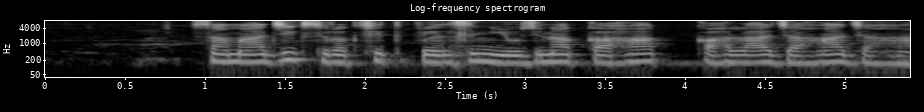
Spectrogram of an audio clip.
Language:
Magahi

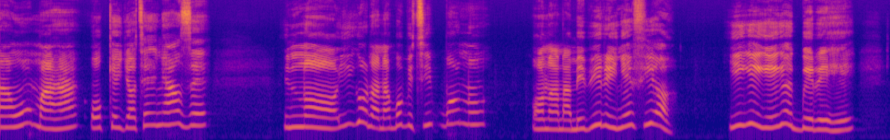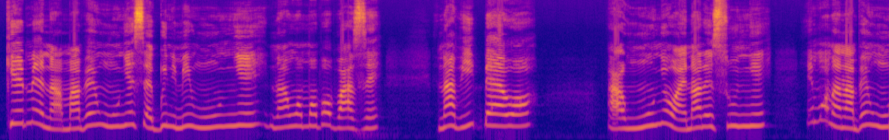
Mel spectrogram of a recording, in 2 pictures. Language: Isoko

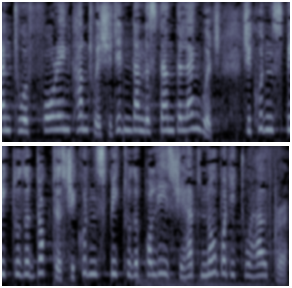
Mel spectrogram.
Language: English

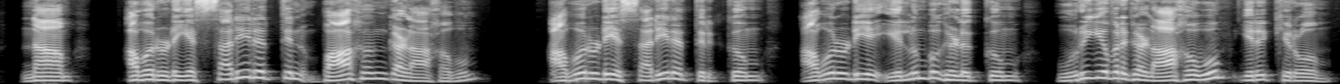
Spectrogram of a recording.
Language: Tamil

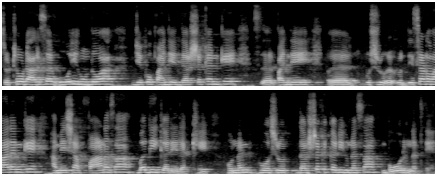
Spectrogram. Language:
Sindhi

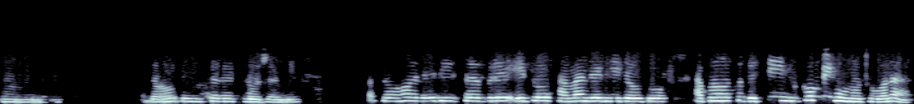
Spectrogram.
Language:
Odia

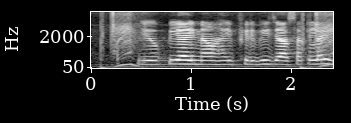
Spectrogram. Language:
Magahi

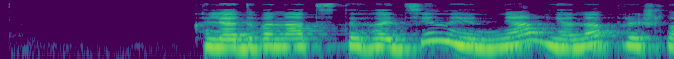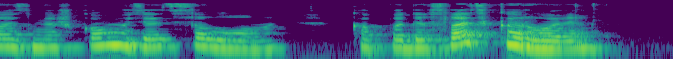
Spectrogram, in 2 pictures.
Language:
Belarusian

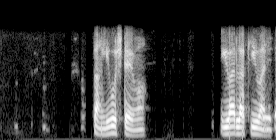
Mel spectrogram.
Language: Marathi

